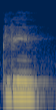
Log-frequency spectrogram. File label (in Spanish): "clin", Silabas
